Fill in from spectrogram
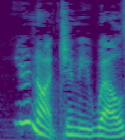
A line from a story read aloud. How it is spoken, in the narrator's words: he snapped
